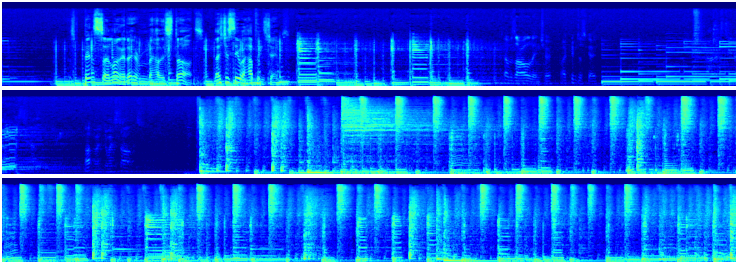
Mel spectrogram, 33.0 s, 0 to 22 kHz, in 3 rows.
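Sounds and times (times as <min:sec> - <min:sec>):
electric guitar: 0:00.0 - 0:07.5, 0:09.0 - 0:12.0, 0:14.0 - 0:33.0
drum kit: 0:13.8 - 0:33.0.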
